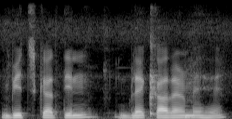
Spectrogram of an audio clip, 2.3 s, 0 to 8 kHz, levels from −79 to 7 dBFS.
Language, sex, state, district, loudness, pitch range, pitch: Hindi, male, Arunachal Pradesh, Longding, -16 LUFS, 125-135 Hz, 125 Hz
